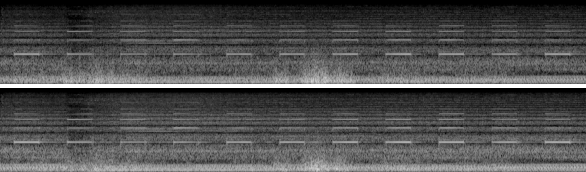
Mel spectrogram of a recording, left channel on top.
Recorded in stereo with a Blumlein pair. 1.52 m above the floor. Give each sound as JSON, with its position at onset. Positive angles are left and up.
{"t": 0.0, "sound": "an engine running", "azimuth_deg": -15}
